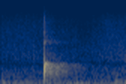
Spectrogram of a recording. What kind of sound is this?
Bottle Popping - Edited
So I've applied the EQ and already you can hear the difference in the properties of the sound.
party, celebrations, bottle-popping, cork, bottle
